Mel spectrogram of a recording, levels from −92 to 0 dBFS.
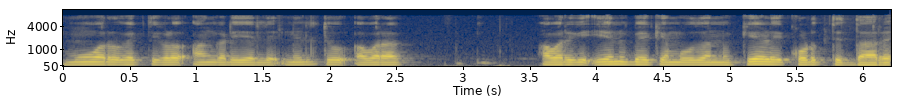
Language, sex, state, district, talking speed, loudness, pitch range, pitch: Kannada, male, Karnataka, Koppal, 95 wpm, -15 LUFS, 120-130 Hz, 125 Hz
